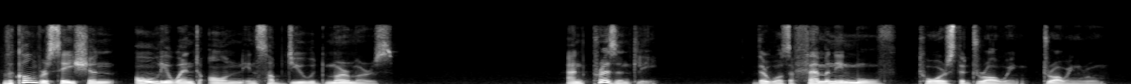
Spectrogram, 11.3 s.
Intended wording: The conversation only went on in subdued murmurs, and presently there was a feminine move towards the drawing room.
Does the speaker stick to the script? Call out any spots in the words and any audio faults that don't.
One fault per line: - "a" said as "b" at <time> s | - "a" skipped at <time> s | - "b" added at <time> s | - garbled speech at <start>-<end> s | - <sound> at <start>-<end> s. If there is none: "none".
- "drawing" added at 10.5 s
